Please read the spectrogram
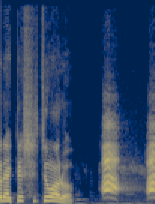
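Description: A crow caws, with one clear, arched caw about one and a half seconds in, after a short spoken word.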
